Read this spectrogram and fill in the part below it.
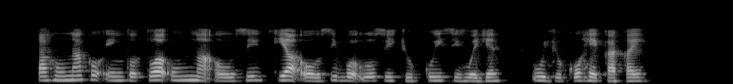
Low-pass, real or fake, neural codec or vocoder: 5.4 kHz; fake; codec, 16 kHz, 2 kbps, X-Codec, HuBERT features, trained on balanced general audio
